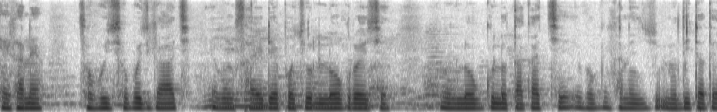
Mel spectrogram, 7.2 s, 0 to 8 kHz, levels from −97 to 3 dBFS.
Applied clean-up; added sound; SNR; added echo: none; none; none; none.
